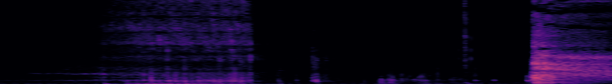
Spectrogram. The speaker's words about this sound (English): Gonna be sipping the lemon and ginger tea all the way through this, because I think in the second half, I'm sipping it too. So, how do you like that sound? Nothing annoying about that.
